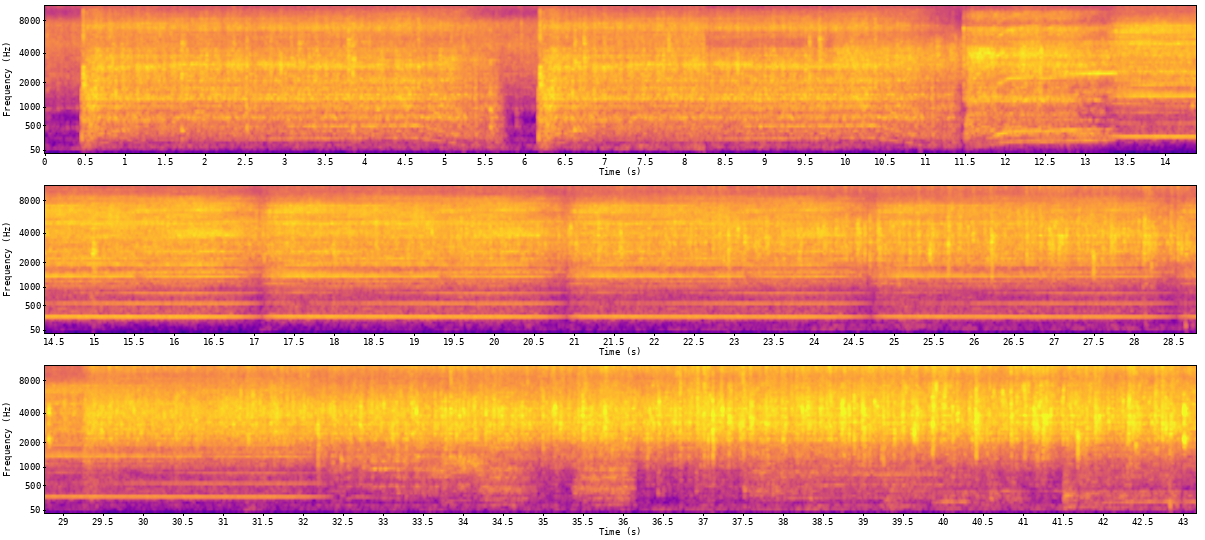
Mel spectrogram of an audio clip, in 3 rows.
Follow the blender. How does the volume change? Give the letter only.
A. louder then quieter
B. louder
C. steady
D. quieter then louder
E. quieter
E.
